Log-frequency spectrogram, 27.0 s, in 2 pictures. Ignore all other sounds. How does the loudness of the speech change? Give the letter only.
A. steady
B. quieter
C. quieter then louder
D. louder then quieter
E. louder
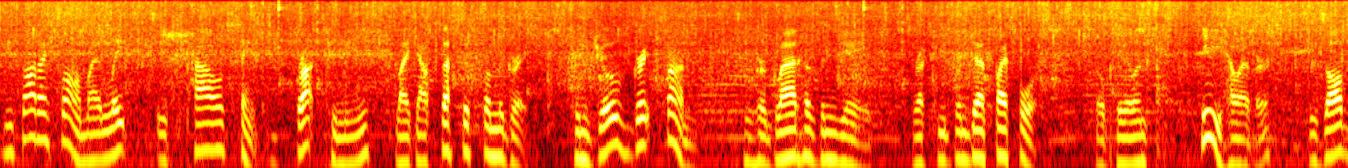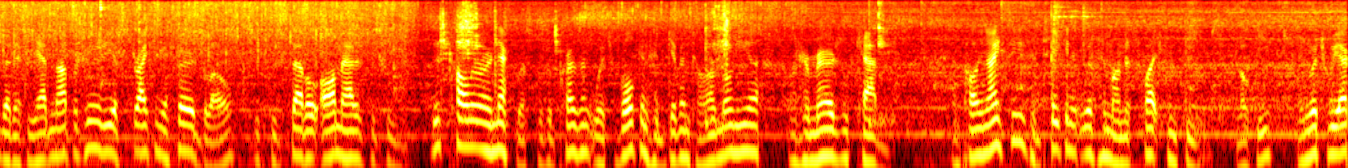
A.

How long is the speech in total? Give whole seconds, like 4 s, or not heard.
27 s.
